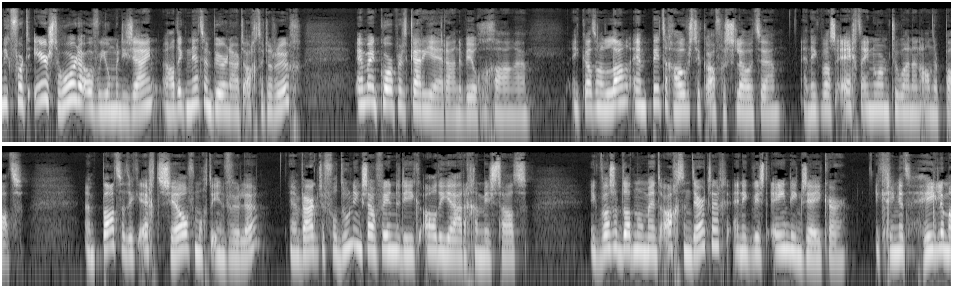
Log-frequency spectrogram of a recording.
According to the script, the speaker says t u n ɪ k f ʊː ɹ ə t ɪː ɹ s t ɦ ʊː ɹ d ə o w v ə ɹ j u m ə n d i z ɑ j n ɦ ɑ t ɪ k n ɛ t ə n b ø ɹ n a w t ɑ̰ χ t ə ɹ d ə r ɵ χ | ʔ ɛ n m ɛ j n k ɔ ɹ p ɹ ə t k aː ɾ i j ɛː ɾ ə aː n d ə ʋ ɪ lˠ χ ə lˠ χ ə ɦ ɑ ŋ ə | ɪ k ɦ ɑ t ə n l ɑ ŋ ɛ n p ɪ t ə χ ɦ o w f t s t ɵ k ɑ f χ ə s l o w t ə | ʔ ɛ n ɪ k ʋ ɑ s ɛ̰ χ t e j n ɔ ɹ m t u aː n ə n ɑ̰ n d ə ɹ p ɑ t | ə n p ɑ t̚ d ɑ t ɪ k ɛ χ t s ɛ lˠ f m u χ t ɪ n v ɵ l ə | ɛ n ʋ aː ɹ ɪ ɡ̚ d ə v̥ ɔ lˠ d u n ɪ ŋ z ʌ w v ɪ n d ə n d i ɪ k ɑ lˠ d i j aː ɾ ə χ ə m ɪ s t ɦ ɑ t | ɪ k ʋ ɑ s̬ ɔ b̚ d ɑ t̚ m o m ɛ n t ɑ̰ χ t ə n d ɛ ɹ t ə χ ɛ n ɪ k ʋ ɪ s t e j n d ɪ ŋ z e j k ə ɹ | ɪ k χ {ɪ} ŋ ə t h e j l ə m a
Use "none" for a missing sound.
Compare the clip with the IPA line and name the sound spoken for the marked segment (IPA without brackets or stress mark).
ɪ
